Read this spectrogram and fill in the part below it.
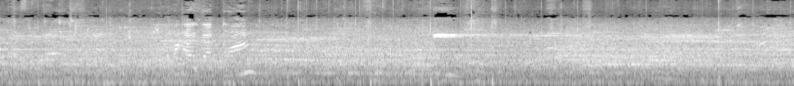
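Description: A ball thumps off a player's hands.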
